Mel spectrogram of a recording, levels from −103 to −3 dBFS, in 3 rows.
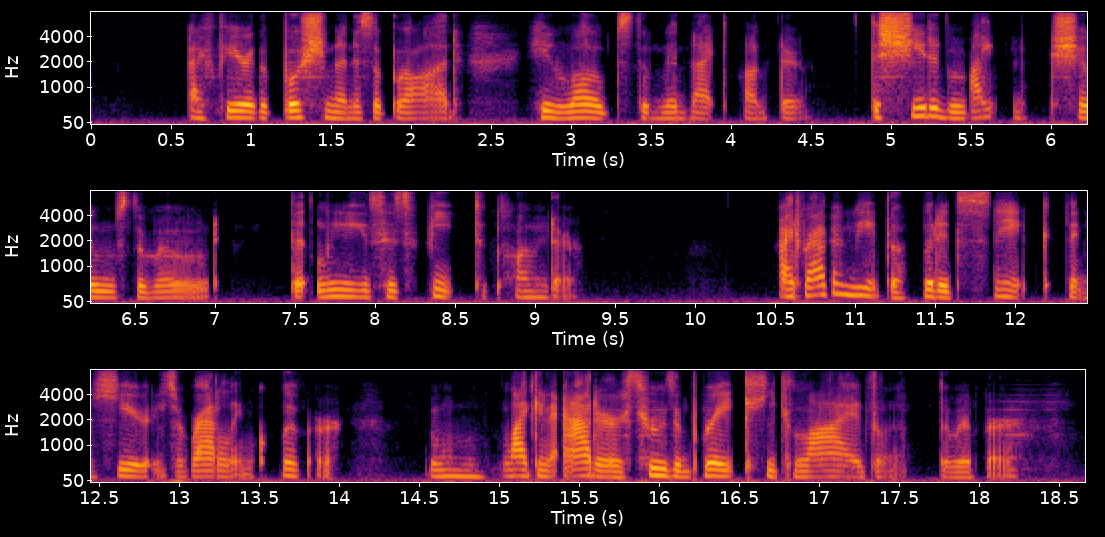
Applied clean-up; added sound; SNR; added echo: neural diffusion model UNIVERSE++.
